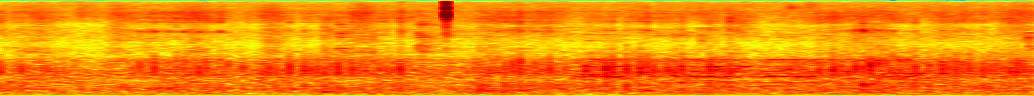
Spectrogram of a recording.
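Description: Ginger cat purring steadily right at the microphone while being stroked, with one brief click about two seconds in.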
